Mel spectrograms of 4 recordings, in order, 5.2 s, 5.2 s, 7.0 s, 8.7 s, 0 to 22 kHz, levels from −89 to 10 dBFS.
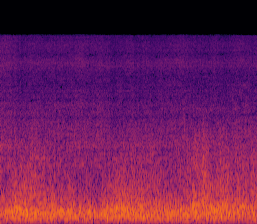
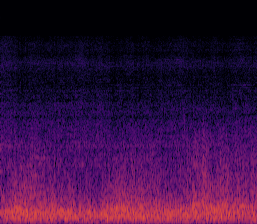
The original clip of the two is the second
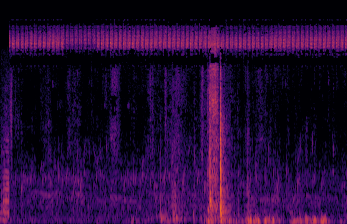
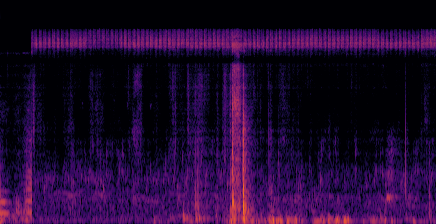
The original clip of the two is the first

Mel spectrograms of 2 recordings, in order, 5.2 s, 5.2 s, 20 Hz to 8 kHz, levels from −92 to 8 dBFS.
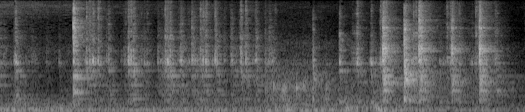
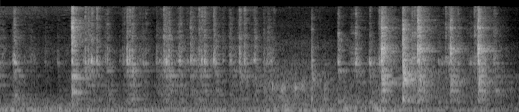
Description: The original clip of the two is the first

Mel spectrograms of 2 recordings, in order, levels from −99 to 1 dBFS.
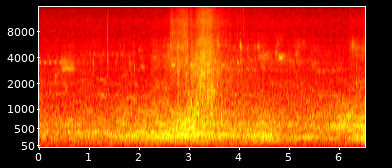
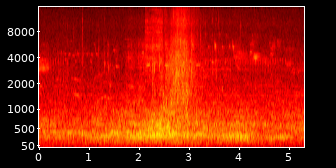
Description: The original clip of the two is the second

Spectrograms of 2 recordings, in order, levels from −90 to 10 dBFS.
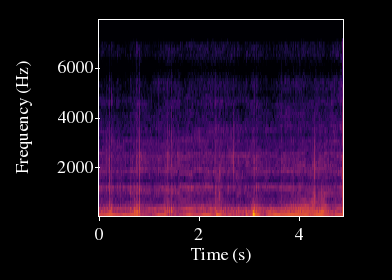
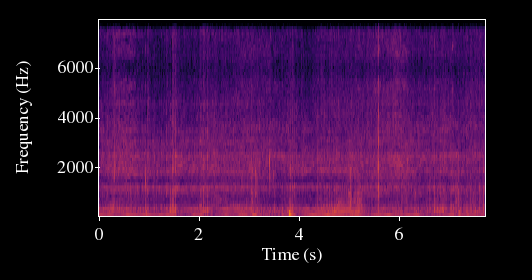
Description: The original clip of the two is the second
